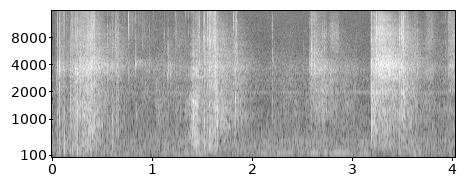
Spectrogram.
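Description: Cardboard flaps scrape open.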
